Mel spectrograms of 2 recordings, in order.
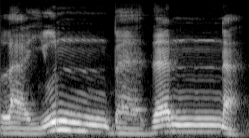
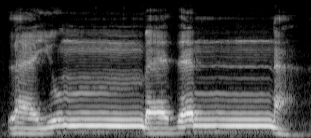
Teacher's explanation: Contohnya ketika dia ketemu dengan huruf ba, nun mati ini menjadi iqlab atau menjadi bunyi huruf mim · Jadi nun mati atau tanwin tidak dibaca an, in, un, tapi dibaca seperti bunyi huruf mim. · Nah, di sini dibacanya bukan layun badanna, tapi layum badanna. Iqlab berubah menjadi huruf mim.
